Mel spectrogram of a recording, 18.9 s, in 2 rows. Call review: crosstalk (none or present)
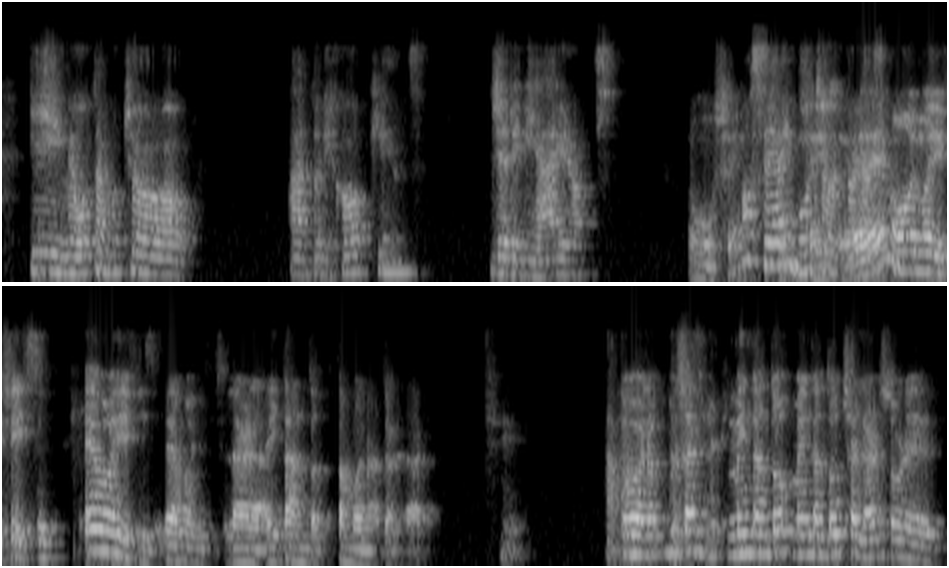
present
